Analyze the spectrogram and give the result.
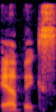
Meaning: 1. genitive singular of Airbag 2. plural of Airbag
- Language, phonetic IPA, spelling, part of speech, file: German, [ˈɛːɐ̯bɛks], Airbags, noun, De-Airbags.ogg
